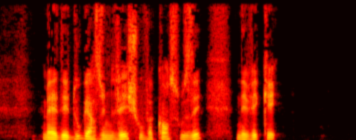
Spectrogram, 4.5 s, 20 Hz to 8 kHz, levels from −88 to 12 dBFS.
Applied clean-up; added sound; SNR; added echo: none; none; none; none.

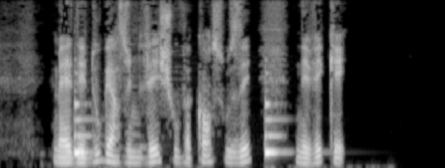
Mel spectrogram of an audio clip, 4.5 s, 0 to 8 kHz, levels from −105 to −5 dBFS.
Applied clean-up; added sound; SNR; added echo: classical method spectral subtraction.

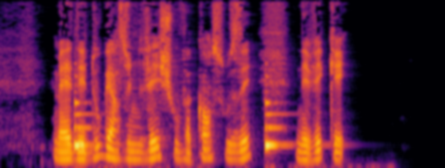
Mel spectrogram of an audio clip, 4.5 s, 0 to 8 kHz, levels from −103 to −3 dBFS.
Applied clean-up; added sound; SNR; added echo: classical method log-MMSE.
